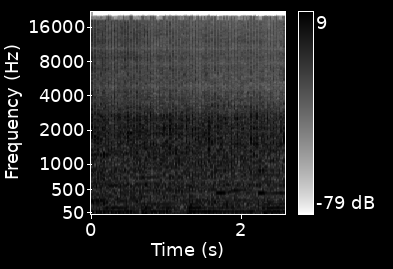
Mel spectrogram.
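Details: Hyundai HR diesel at steady idle with the power steering belt noise suppressed as a short-term test: only even diesel clatter, no squeal, confirming the noise came from the power steering belt.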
